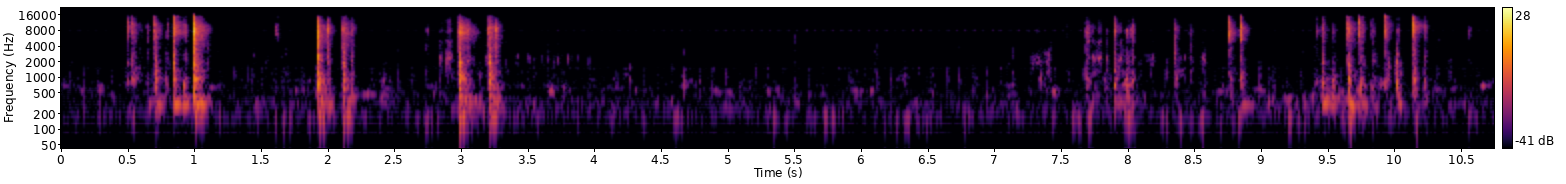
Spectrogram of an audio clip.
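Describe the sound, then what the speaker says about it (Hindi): Fingers typing a short word into a computer search box, several brief bursts of quiet key clicks separated by pauses, close and soft in an otherwise quiet room. "जैसे कि मैंने यहाँ पर टाइप किया स्टॉक"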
